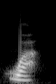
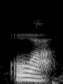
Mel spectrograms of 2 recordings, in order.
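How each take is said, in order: First: The vowel begins with a u sound. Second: The vowel begins with an o sound. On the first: The speaker calls it right. "es ua" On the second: The speaker calls it wrong. "No oa"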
